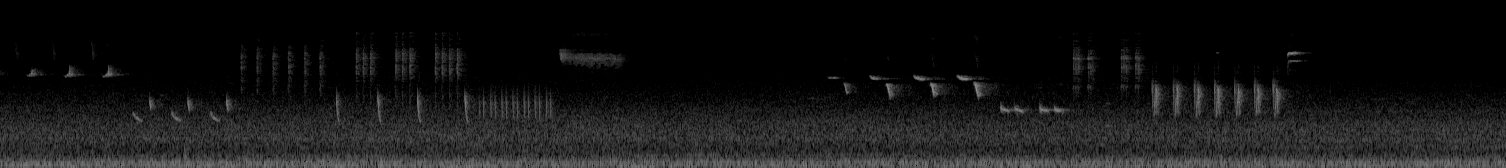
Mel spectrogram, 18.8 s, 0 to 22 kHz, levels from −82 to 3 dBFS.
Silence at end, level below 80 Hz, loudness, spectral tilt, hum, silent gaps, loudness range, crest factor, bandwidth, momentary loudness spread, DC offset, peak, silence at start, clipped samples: 0 s; -52 dBFS; -46 LUFS; -2.5 dB/octave; none; none; 8 LU; 20 dB; 11.5 kHz; 11 LU; under 0.1%; -26 dBFS; 0 s; under 0.1%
